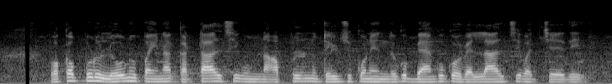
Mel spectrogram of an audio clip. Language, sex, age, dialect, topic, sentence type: Telugu, male, 51-55, Central/Coastal, banking, statement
